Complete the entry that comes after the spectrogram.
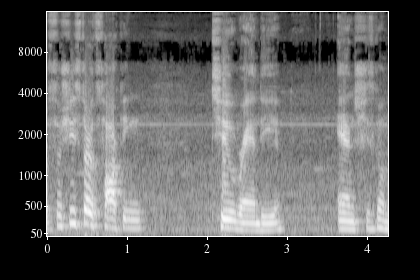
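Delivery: normal talking voice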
